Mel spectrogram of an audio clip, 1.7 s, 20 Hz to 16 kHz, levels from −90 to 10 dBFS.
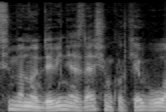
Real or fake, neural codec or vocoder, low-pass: real; none; 14.4 kHz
